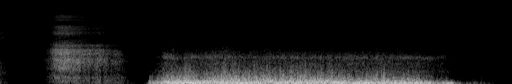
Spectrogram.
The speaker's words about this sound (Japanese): ここで吐息、 吹きかけ攻撃。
